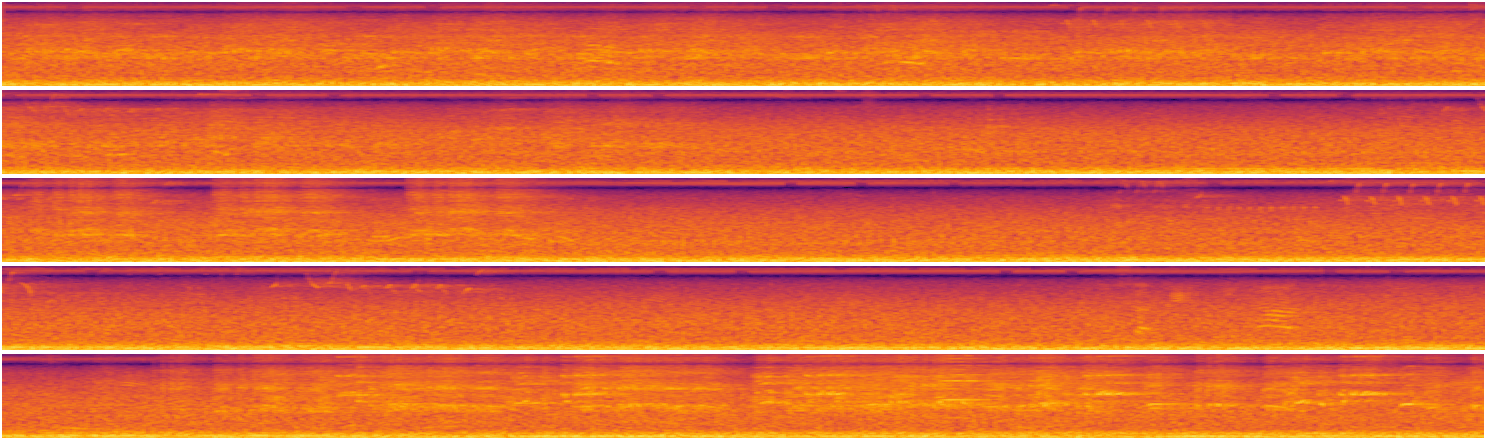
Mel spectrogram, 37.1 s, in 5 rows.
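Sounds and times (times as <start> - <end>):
bird harsh calls: 14.8 - 17.7, 30.2 - 37.0.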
